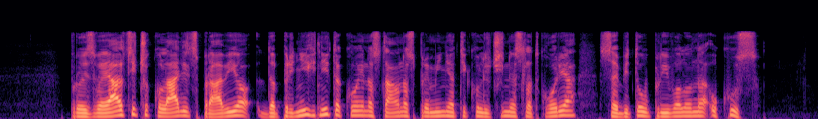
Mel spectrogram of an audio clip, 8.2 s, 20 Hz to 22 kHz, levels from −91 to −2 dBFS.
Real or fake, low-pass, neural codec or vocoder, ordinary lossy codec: real; 7.2 kHz; none; none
